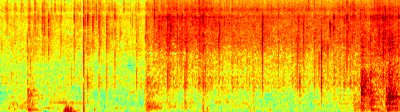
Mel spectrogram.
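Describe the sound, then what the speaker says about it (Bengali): Capsicum, onion, garlic and chili flakes fry on a high flame, a soft crackle that swells into a loud, steady sizzle after a couple of seconds, with scattered pops and no voices. "হাই ফ্লেমে এটাকে ফ্রাই করতে হবে, যাতে ক্রাঞ্চি ভাবটা থাকে, বেশি ফ্রাই যেন না হয়ে যায়"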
